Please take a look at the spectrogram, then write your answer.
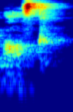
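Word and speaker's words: ask: সেটা হচ্ছে প্রায়শই আমি স্টুডেন্টদেরকে বলতে শুনি AAKS, আক্স, নট আক্স, এটা হবে আস্ক।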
